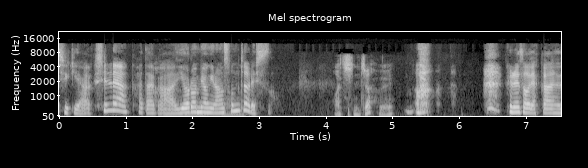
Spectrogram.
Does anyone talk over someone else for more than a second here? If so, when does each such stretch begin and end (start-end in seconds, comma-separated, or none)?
1.3-2.8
